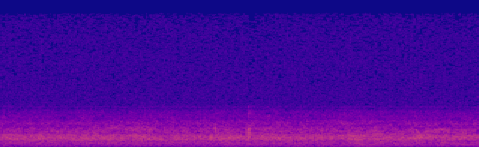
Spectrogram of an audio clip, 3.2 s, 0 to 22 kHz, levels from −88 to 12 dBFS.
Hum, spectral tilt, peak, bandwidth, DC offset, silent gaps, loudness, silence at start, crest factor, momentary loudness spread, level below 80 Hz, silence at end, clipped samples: none; -1.5 dB/octave; -24 dBFS; over 20 kHz; under 0.1%; none; -38 LUFS; 0 s; 16 dB; 1 LU; -78 dBFS; 0 s; under 0.1%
